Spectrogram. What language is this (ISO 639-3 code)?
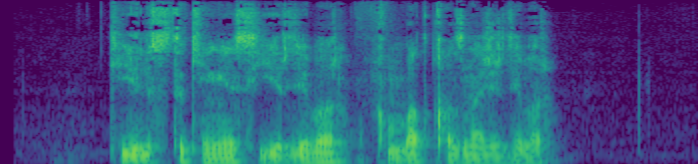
kaz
